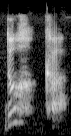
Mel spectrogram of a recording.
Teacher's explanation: క ముందు ఎప్పుడు విసర్గ వచ్చినా హెచ్ సౌండ్ హెచ్ సౌండ్ లాగా చెప్తాము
